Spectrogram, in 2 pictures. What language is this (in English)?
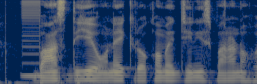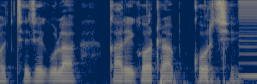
Bangla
